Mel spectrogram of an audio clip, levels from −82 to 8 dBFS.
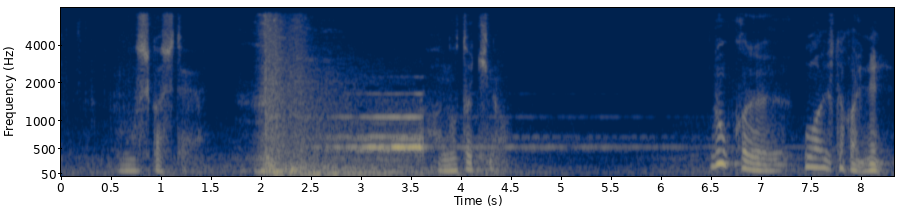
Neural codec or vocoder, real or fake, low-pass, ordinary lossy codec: none; real; 7.2 kHz; none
